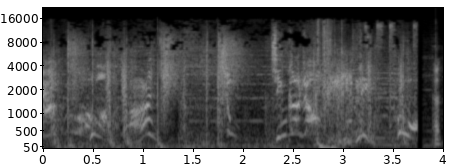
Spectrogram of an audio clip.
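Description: Kung fu film fight soundtrack: fighters' short sharp shouts mixed with whooshing swings and thwacking blows over music. It cuts off suddenly just before the end.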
